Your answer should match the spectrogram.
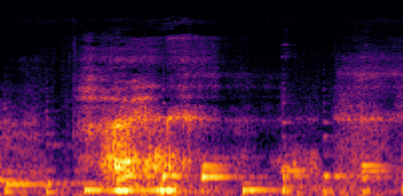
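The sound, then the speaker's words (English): A voice imitates the heavy, wheezy mouth breathing of an overweight old man, loud, with several ragged breaths in and out over a low, steady tonal hum. “Imagine an overweight old man breathing from his mouth.”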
